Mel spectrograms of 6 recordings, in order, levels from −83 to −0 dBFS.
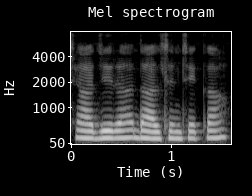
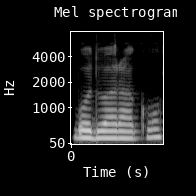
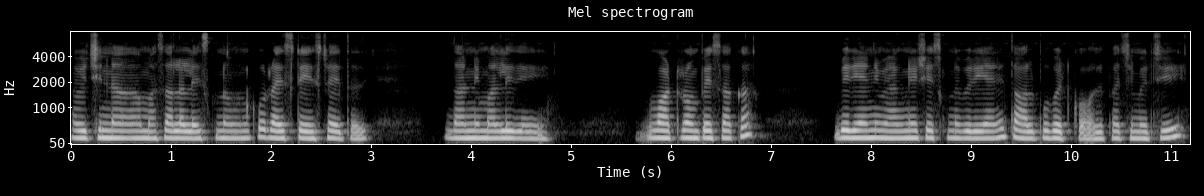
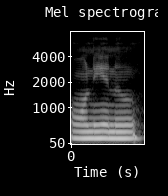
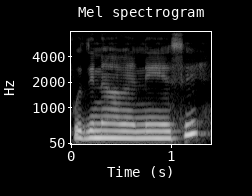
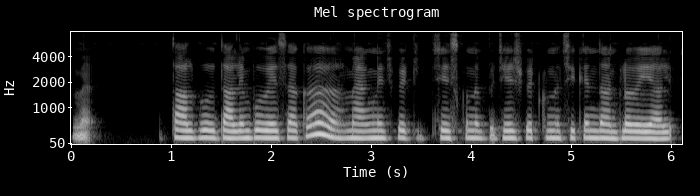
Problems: constant background noise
